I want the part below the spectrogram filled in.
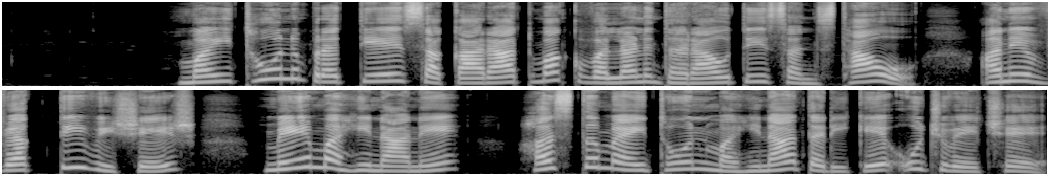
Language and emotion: Gujarati, neutral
